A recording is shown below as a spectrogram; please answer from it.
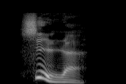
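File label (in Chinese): "xin4 ren4", Mandarin Chinese; 汉语口语新时代-初级下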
